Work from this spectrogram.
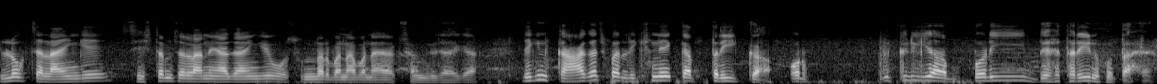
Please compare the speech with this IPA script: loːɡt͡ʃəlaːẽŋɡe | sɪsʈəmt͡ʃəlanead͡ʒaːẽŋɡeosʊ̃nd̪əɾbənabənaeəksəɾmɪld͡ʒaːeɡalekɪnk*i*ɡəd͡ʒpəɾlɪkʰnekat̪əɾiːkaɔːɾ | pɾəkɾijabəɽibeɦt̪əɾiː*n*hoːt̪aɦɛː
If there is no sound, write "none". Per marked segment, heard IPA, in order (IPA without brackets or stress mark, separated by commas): a, n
